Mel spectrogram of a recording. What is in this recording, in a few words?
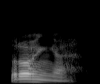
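"rohenga", Maori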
